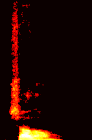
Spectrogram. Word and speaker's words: Sholom: Did I say it right? – Nope, but that's okay. – Oh my gosh. What the heck? So you say it. – Shalom. – Shalom. What the heck? How am I saying it wrong, man? – I don't know. People put emphasis on the wrong syllable, and it's okay.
